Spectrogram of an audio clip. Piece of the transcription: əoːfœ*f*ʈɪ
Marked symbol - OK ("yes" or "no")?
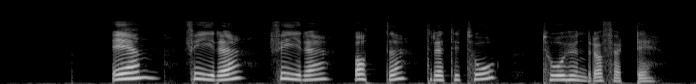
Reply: no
